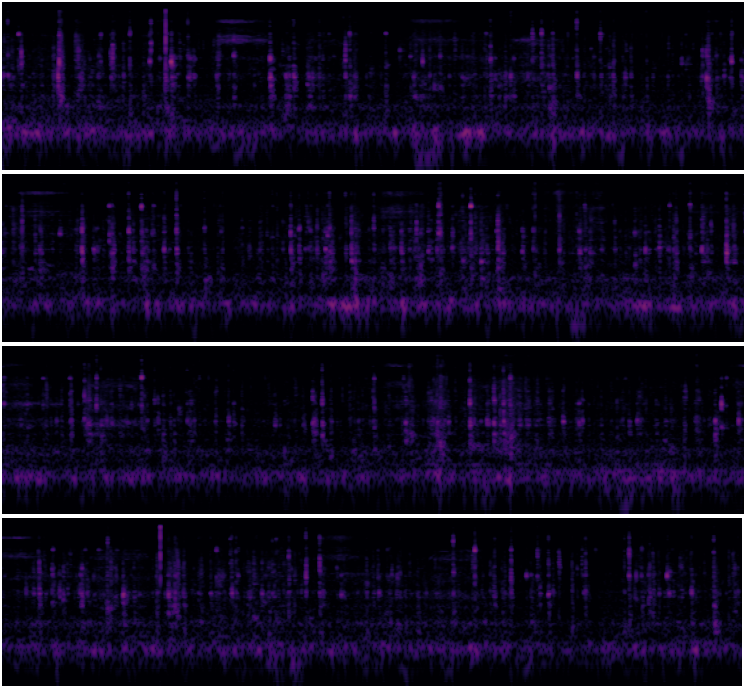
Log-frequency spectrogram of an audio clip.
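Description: Faint, scattered ticking of light raindrops, irregular and sparse, over a low steady hum.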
